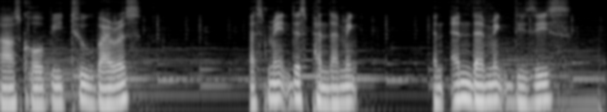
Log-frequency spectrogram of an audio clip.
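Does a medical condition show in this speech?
No.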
